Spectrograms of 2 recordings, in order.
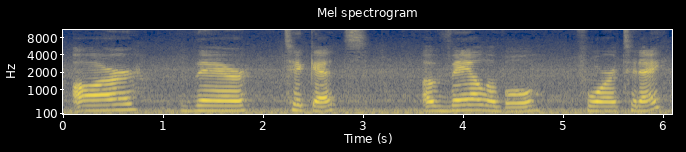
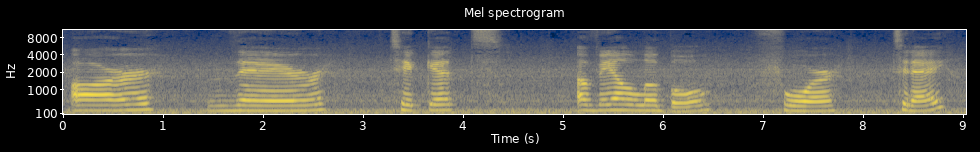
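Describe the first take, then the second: First: The sentence is spoken at a moderate pace. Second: The sentence is spoken very slowly. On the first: "a little bit faster" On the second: "I'll repeat it slowly first"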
